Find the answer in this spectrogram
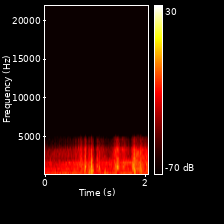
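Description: Steady running noise of a rooftop packaged air-conditioning unit with its blower on, with a few short knocks and scrapes of handling about halfway through and near the end.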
